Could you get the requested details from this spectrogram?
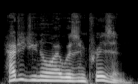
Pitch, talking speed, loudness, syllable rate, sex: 165 Hz, 345 wpm, -16 LUFS, 7.4 syllables/s, male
